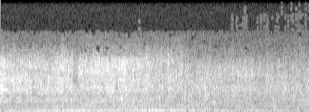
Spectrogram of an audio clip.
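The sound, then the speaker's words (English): A taxi cab drives off with a faint, steady engine drone and a low hum that holds throughout without clear changes. “The cab drives off.”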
